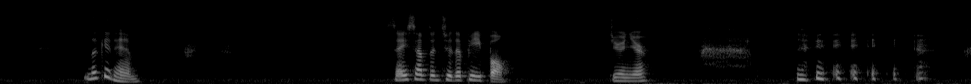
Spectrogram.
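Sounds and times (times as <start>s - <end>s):
speech: 0.8s - 1.5s, 3.9s - 5.2s, 6.1s - 7.1s, 8.0s - 9.3s
cat low growly yowl: 7.0s - 7.6s
laughter: 8.0s - 9.3s.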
